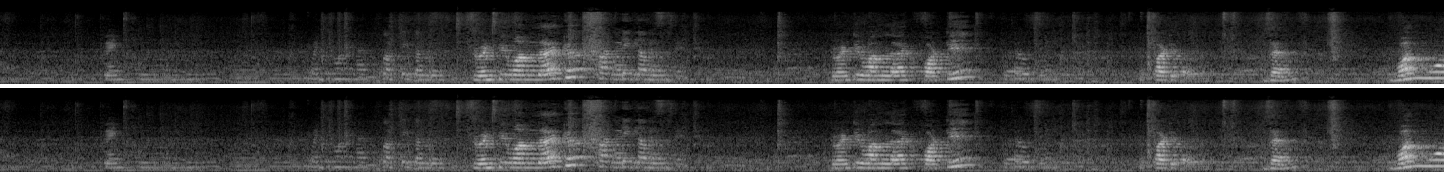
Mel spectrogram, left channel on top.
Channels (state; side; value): identical; both; correlation 1.00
